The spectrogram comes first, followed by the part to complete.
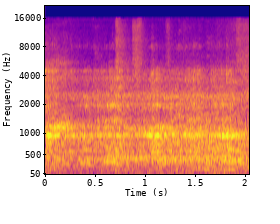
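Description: Large whipped spinning top spinning on stone paving, giving a steady, even hum.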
